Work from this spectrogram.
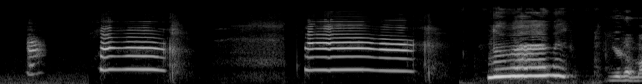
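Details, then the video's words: Domestic cat making comical meows: two steady, flat, drawn-out mews under a second long, with a brief higher squeak before and a lower, louder wail at the end, between human speech and light music. "3 Minutes of Hilarious Cat Sounds"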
